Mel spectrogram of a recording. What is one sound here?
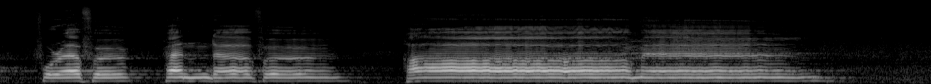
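An elderly man chants in a sung voice through a microphone, echoing in a large hall.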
